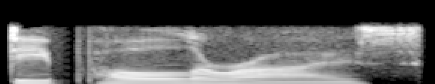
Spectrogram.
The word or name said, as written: depolarize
